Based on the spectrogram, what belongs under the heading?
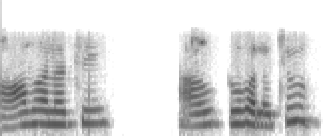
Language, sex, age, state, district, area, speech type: Odia, female, 60+, Odisha, Angul, rural, conversation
